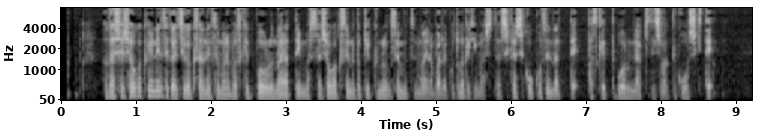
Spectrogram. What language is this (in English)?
Japanese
